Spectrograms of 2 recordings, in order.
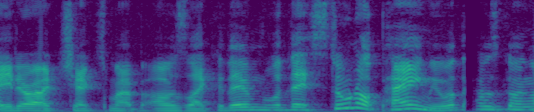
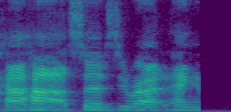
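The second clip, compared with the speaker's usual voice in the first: play-acted, high, taunting, mocking laughing jeer; 5 semitones higher, 3 dB louder than usual. Retelling how an ex laughed at a sunburn: imitating Bri laughing mockingly. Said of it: "My ex was, like, laughing at me".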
